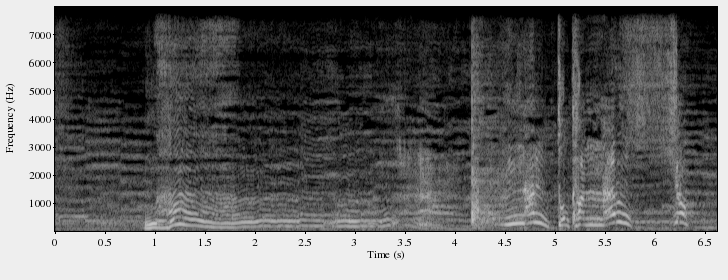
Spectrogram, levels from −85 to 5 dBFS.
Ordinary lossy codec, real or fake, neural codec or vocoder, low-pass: none; fake; codec, 16 kHz, 16 kbps, FreqCodec, larger model; none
